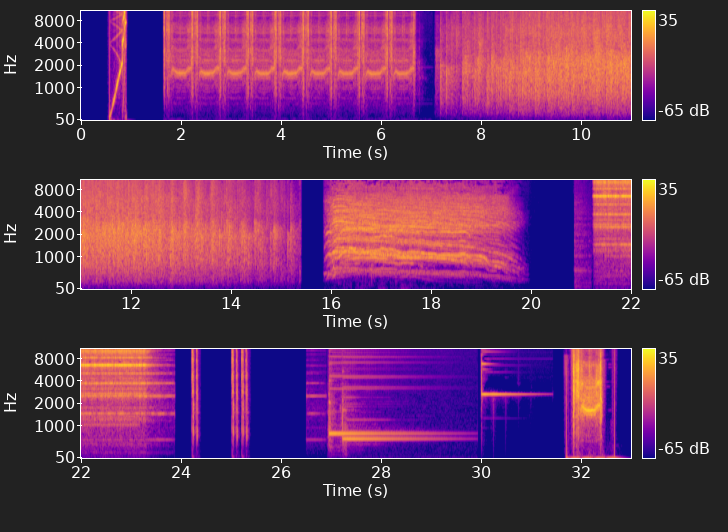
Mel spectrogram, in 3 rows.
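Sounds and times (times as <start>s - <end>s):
camera shutter clicking: 1.7s - 6.7s, 31.8s - 32.5s
crowd applauding: 7.1s - 15.4s.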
